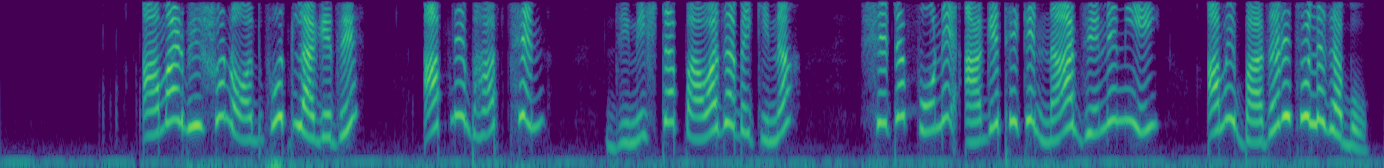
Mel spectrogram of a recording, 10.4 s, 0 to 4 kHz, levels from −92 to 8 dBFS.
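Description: Nothing technically wrong can be heard in this recording of speech, and the signal stays steady and intact throughout.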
